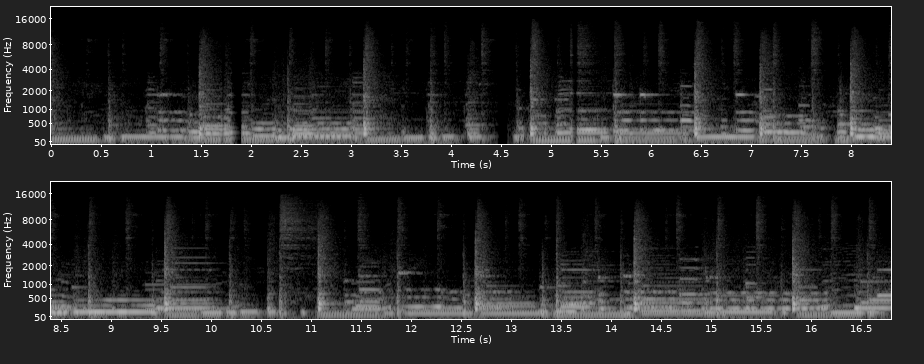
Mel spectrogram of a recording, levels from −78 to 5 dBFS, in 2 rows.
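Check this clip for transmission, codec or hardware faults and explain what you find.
Four kinds of network fault can be heard, all from packet timing rather than the codec or hardware: a stutter, a freeze, a brief stall, and two hurried stretches.

Between 0.75 and 1.92 s the sound drags and stutters, catching four times. Each catch holds the last sound, and the longest, at 98 ms, audibly fades. These are repeated stalls (stutter). Packets kept arriving later than they were played, so the jitter buffer emptied four times and the receiver filled 143 ms, about 12% of that span, by continuing the previous sound. Nothing is lost, but the flow is broken up.

At 4.46 to 4.58 s the sound freezes into a short fading buzz that drops to silence for about 70 ms before carrying on where it stopped. This is a call audio freeze, and the likely cause is packets held up in transit that left the jitter buffer empty. 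The receiver bridged 104 ms with a decaying continuation, inserting a gap while dropping nothing.

At 5.20 s one sound is held slightly too long, with a faint buzzy dip lasting 48 ms. This is a short stall from a late packet. A single packet missed its playout time, so the receiver stretched the preceding sound until it arrived and then resumed from the same point. Nothing is missing, and the timing shifts back by that 48 ms.

From 10.47 to 10.83 s and again from 15.69 to 16.43 s the sound runs hurried at an unchanged pitch, at about 110% and then 107% of normal speed. This is a jitter buffer speed-up. The buffer held more audio than its target, so the receiver repeatedly cut pitch-period-sized slices to reduce the delay. That removed roughly 50 ms in the first stretch and roughly 70 ms in the second.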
